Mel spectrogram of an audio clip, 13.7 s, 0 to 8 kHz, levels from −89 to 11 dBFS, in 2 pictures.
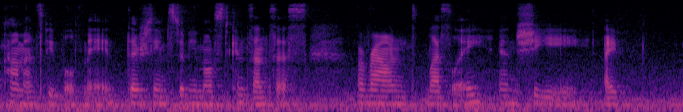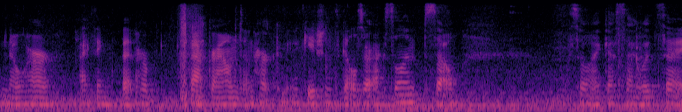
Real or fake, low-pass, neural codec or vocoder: real; 7.2 kHz; none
